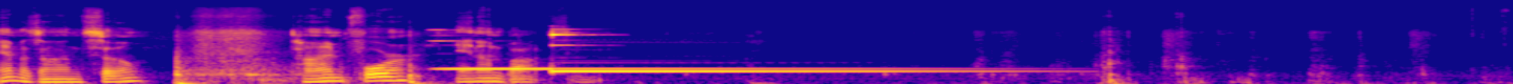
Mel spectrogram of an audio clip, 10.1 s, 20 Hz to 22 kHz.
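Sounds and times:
two-note ding-dong chime: 2.8s - 7.3s.

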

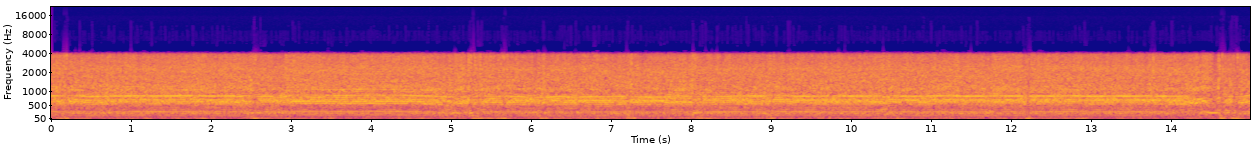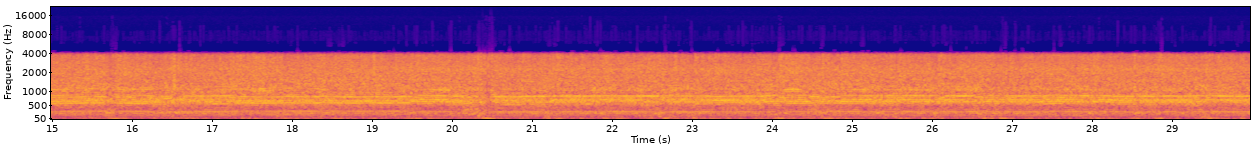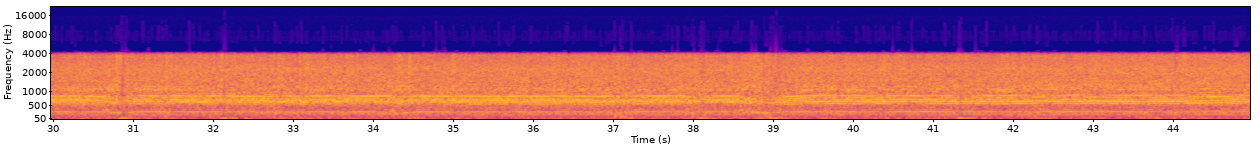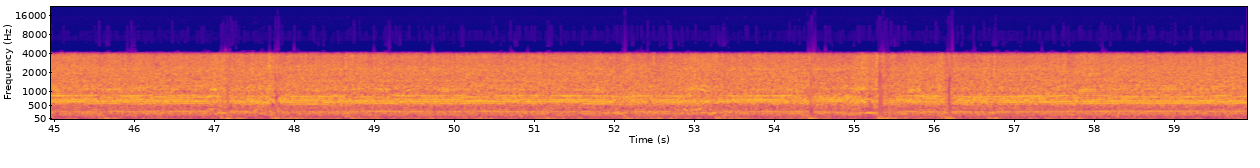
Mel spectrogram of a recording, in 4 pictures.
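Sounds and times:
boat engine running: 0.0s - 59.9s
dense rushing noise: 0.0s - 59.9s.

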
